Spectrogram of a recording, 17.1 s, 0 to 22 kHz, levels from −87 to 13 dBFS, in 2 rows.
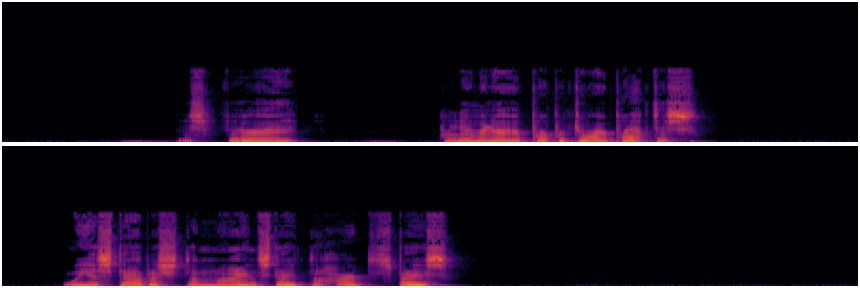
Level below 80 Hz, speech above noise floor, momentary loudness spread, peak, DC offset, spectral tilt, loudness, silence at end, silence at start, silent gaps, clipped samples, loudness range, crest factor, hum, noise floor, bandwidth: -64 dBFS; 52 dB; 11 LU; -12 dBFS; under 0.1%; -5 dB/octave; -29 LUFS; 4.1 s; 1.75 s; none; under 0.1%; 5 LU; 20 dB; none; -81 dBFS; 11.5 kHz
